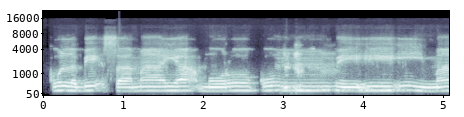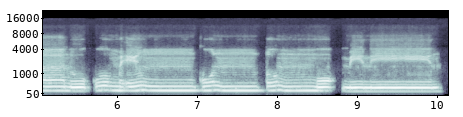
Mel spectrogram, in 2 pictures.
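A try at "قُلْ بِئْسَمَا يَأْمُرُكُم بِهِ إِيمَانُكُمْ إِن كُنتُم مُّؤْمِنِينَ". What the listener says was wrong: Ya'murukum bihi, mim sukun dengan ba. Ya, di situ ditahan. Mim sukunnya. Ya'murukum bihi, ya'murukum. Mim sukun kalau bertemu dengan ba atau bertemu dengan mim lagi maka harus ditahan 2 harokat.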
